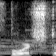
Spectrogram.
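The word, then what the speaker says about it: borscht: today maybe later um pronunciation is it borch Bor yeah it's borch all right yeah I was pronouncing it correctly borch there's no e why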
